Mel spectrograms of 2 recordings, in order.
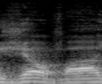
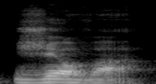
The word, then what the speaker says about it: Jeová: Ao passar do tempo, com o surgimento da letra J, né, esse nome Yehová foi aportuguesado, né, para o nome Jeová. Agora você está sabendo por que em algumas versões vem o nome Jeová.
